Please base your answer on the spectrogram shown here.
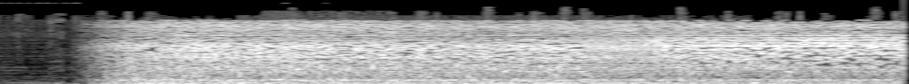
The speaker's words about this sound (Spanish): Así suena hasta ahora el lugar donde se ha desatado el incendio, del que se desconocen las causas.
